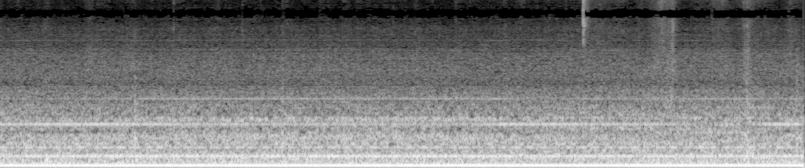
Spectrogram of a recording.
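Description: Steady low hum with several constant tones in it, like a running fan or appliance; a couple of faint clicks near the end.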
